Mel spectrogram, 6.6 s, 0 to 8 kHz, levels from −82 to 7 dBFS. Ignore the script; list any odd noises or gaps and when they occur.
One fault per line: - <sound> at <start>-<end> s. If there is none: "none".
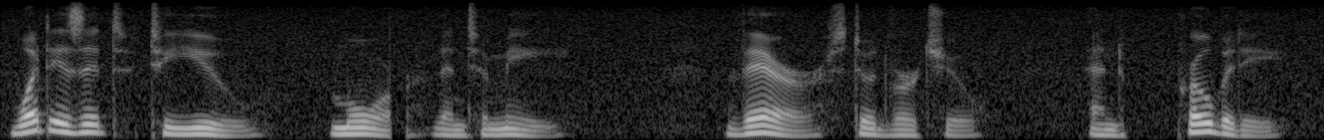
- dropout at 1.9-2.0 s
